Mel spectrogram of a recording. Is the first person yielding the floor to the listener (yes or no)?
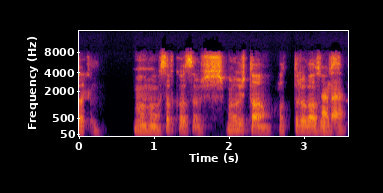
yes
